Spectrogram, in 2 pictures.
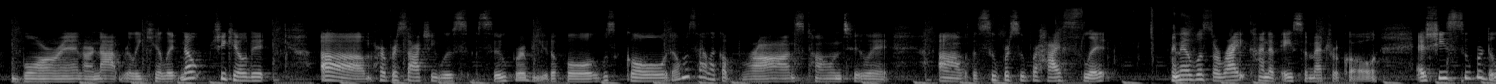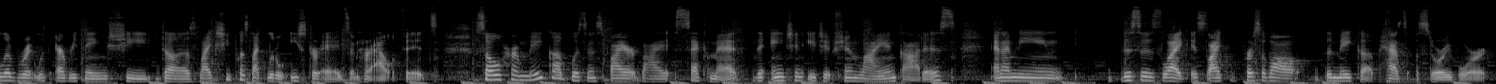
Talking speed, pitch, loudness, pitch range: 180 wpm, 155 Hz, -32 LUFS, 135-180 Hz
